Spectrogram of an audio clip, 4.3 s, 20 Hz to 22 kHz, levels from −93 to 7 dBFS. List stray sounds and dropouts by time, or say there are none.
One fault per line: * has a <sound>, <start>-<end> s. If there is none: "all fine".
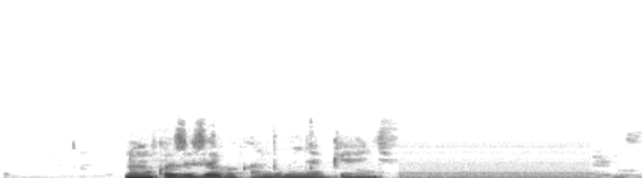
all fine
